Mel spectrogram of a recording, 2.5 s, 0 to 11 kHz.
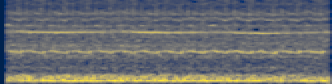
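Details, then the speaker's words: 2010 Ford F-150 5.4 V8 at idle: constant high-pitched squeal over the low rumble from the front of the engine; owner suspects alternator bearing noise but isn't convinced the alternator is bad. "welcome back we're on the 2010 F-150 with a 54 we've got that alternator squealing sound"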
